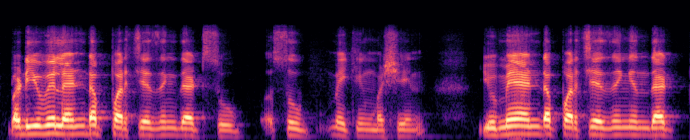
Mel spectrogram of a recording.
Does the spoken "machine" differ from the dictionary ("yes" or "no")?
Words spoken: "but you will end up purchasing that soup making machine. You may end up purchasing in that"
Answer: no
